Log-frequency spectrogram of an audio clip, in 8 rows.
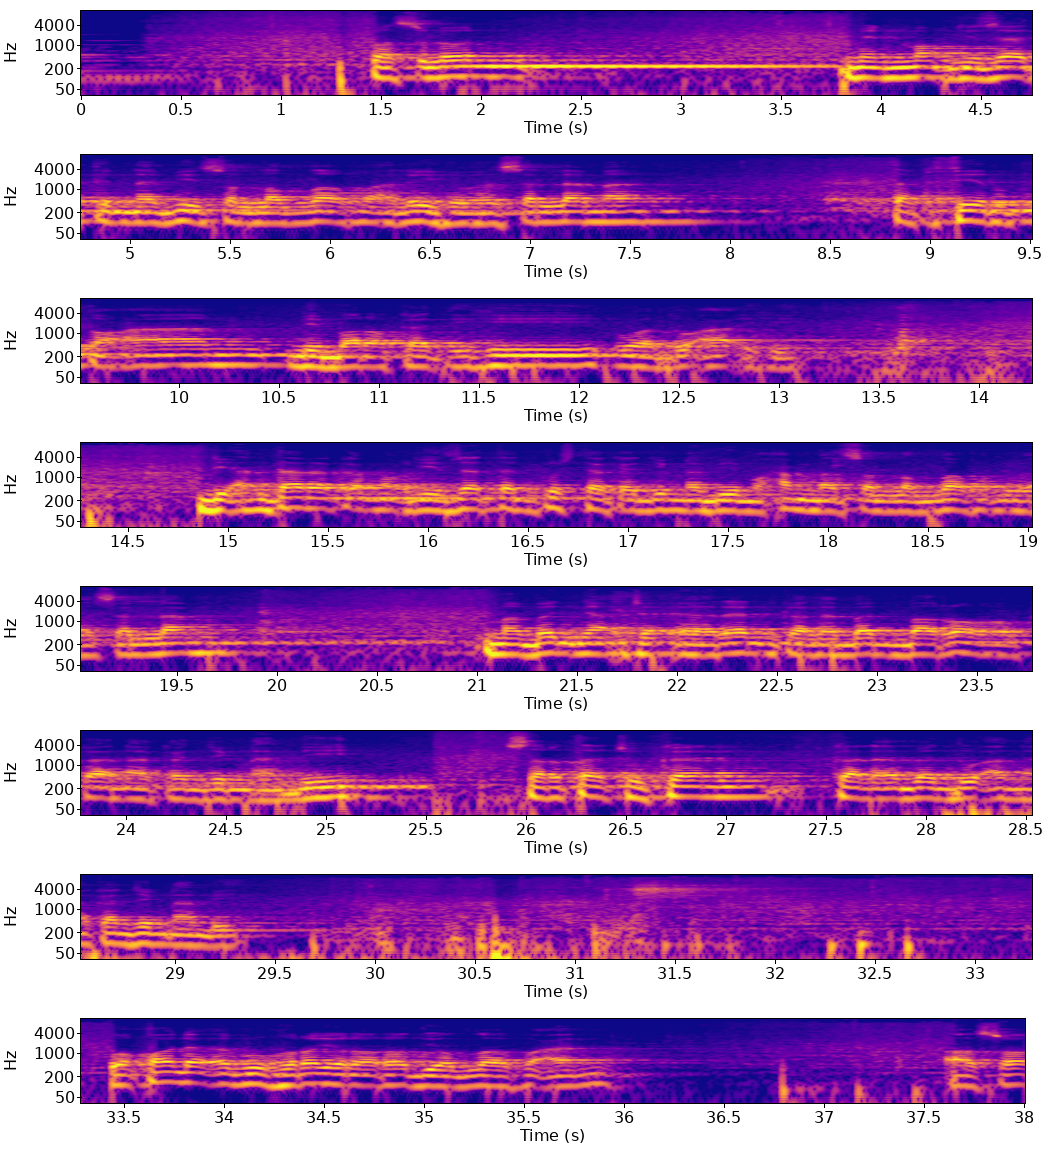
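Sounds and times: steady hiss: 0:00.3 - 0:38.0
soft low thumps: 0:29.4 - 0:32.8.

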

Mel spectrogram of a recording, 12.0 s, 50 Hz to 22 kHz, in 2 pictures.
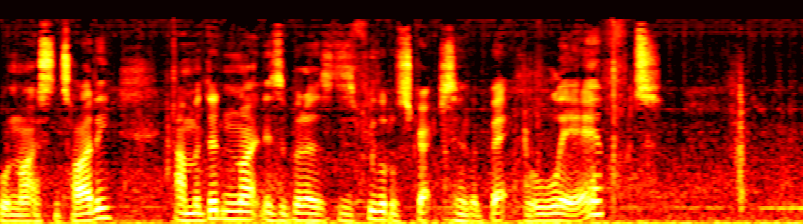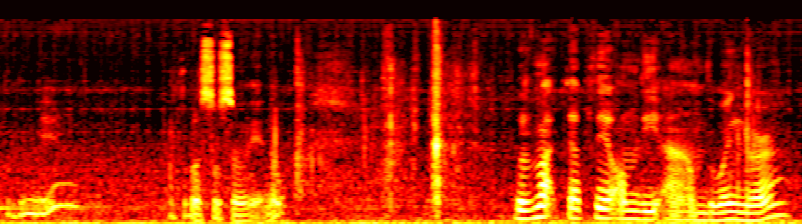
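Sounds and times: man speaking hesitantly: 0:06.0 - 0:08.2.

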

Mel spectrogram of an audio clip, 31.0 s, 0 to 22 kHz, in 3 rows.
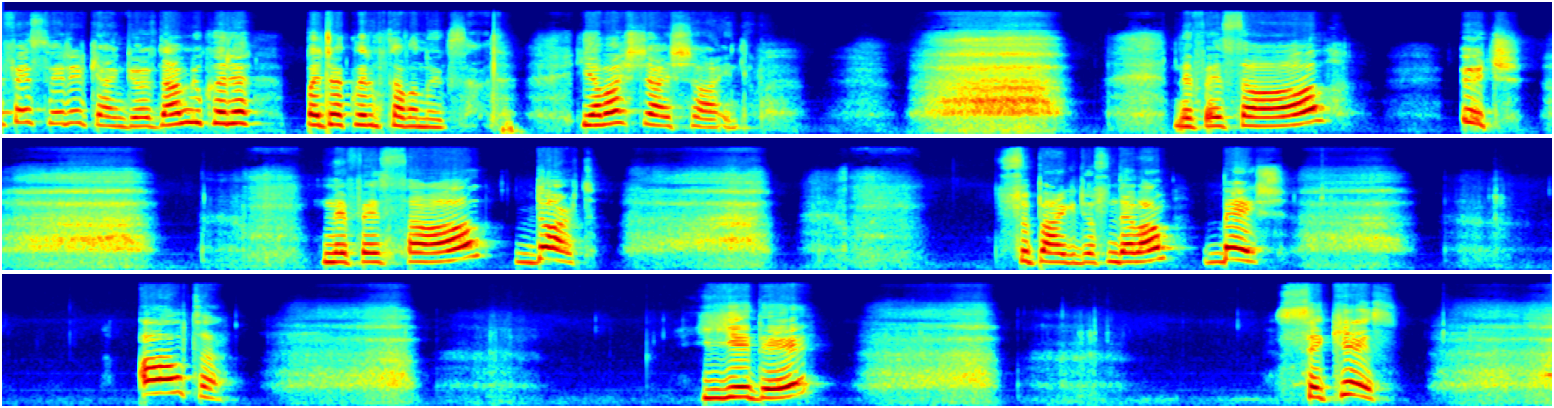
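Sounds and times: woman breathing with effort: 0:05.0 - 0:07.8, 0:09.0 - 0:12.4, 0:14.4 - 0:16.6, 0:18.9 - 0:20.7, 0:22.4 - 0:24.5, 0:26.2 - 0:28.4, 0:30.1 - 0:31.0.

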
